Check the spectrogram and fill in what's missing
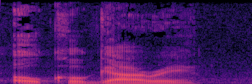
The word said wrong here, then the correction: Aokigahara: Aokigahara. – Aokigahara, the Sea of Trees.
